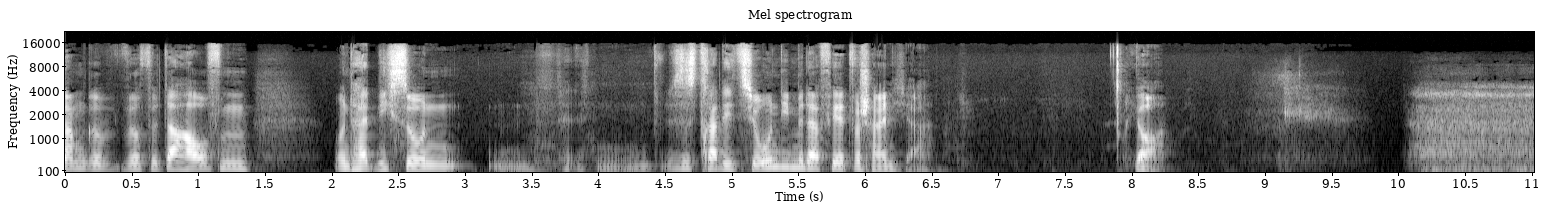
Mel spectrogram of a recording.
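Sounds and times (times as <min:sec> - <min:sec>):
speech: 0:00.0 - 0:06.6, 0:08.0 - 0:08.3
heavy puffing breath through the nose: 0:01.4 - 0:02.0, 0:08.8 - 0:11.0.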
